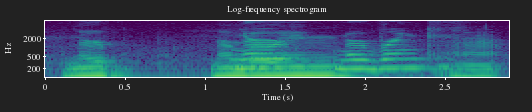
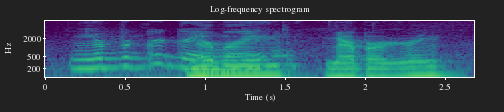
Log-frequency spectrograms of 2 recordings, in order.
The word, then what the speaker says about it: Nürburgring: Can you pronounce it? No. Nürburgring. Nürburgring.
